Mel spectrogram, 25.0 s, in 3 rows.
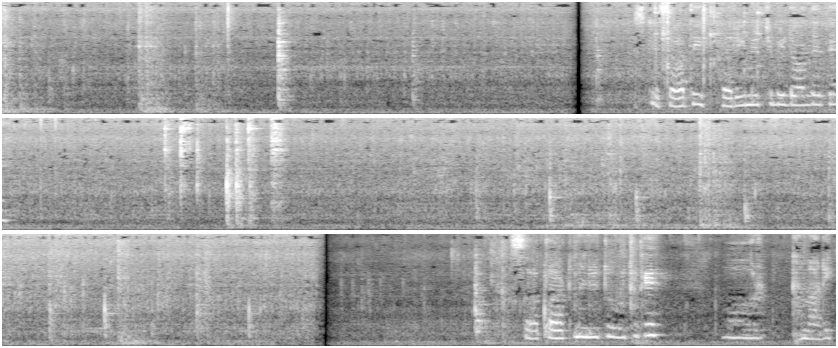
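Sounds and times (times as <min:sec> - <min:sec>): food sizzling in a wok: 0:00.0 - 0:20.0.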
